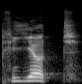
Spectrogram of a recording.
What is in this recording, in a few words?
"triotte", patois jura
